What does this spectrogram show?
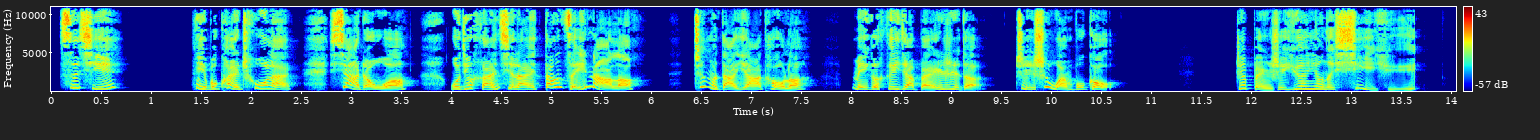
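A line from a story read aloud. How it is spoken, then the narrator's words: Playful laughing call. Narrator (Chinese): 鸳鸯恐吓着耍，因便笑叫道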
